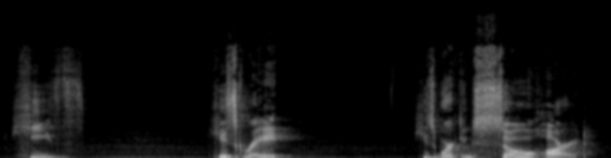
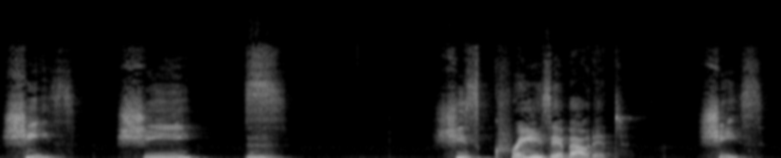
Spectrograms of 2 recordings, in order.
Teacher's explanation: Now, is reduces to z. Notice it's a Z sound. It's not an S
